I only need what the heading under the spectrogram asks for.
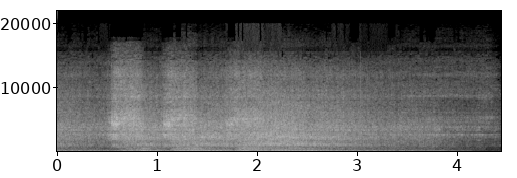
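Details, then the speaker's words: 1977 Chevrolet 4x4 small-block V8, long-sitting project just fired up, slight smoke from lube burning off: engine rises and falls smoothly through several blips, even exhaust note, no knocks or misses; healthy revving. "healthy oh motor sounds pretty good"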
